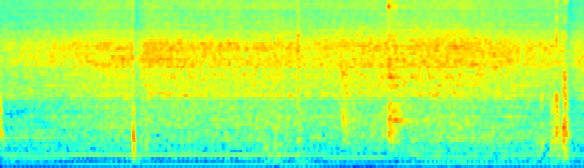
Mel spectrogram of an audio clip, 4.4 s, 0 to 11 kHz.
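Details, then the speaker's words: 2013 Ford Escape on a lift, customer complains of loud popping when shifting; idling, shifted into gear: one sharp clunk then softer thumps with heavy engine movement; failed torque mount, to be replaced. "I'm watching a lot of movement over here so you're going to see what it looks like when a torque Mount goes out cuz I guarantee that's what it is"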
